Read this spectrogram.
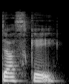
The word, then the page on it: dusky: American English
